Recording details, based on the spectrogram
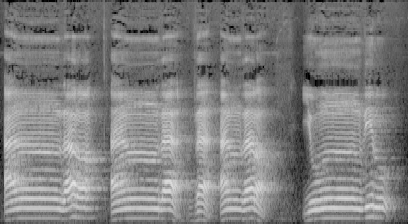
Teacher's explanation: bunyi nunnya samar ke dalam bunyi zal. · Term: ikhfa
